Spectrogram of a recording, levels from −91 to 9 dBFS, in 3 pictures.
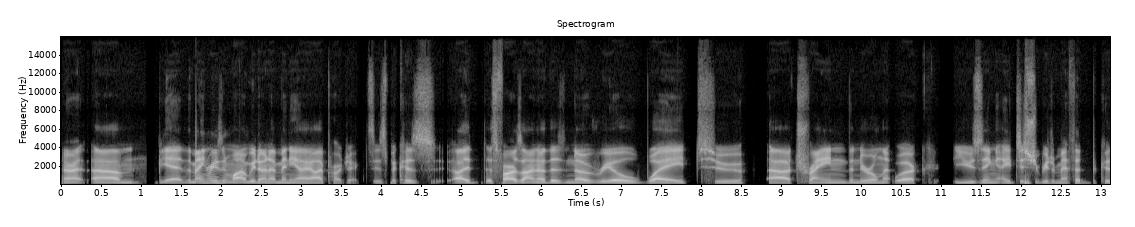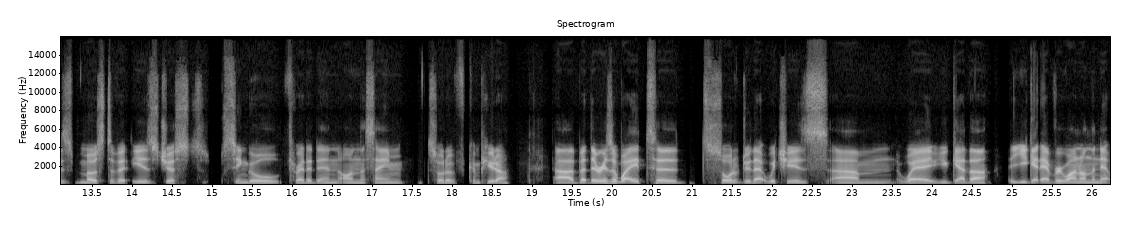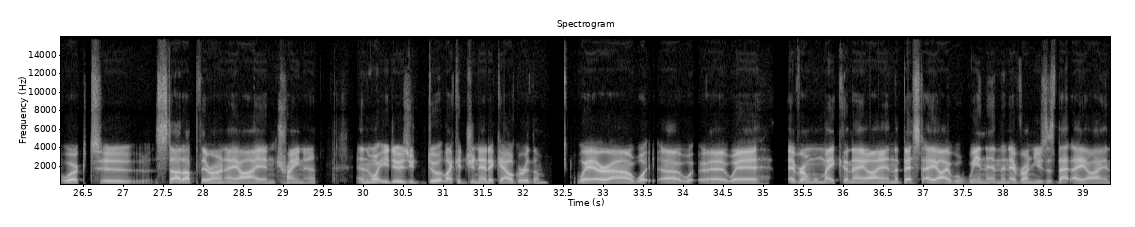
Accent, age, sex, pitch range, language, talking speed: Australian, 10-29, male, 95-110 Hz, English, 185 wpm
